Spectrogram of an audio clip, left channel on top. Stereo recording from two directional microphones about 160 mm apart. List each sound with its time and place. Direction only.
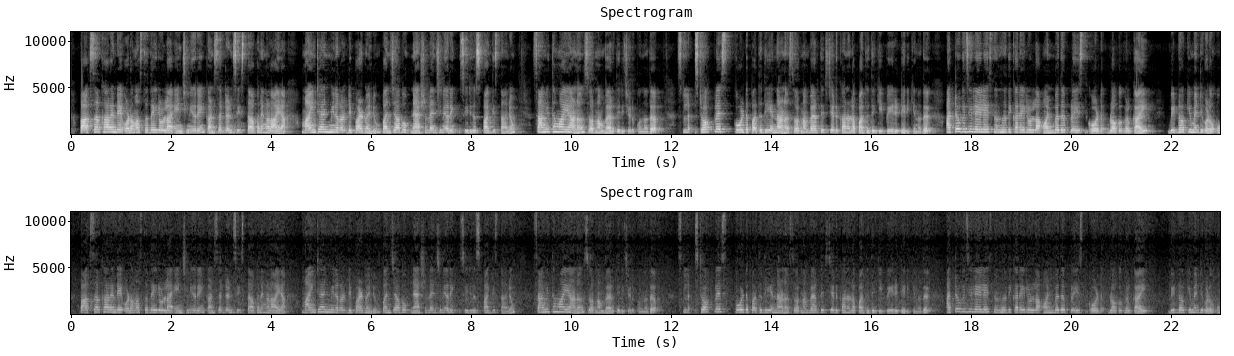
0.2 s speech: 15° right (ahead or behind)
